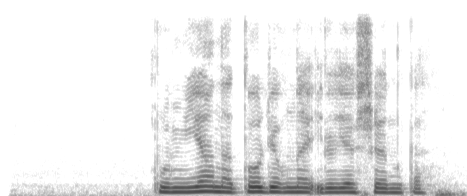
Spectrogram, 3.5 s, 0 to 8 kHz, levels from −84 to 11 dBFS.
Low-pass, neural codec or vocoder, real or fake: 7.2 kHz; codec, 16 kHz, 4 kbps, FunCodec, trained on Chinese and English, 50 frames a second; fake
